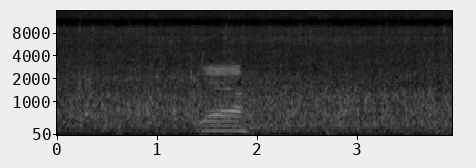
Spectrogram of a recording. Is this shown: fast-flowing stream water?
yes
